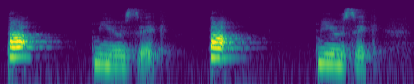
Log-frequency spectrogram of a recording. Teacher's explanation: Instead, you need to say pop music, pop music. So I didn't release my lips. I said pop. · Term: stop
